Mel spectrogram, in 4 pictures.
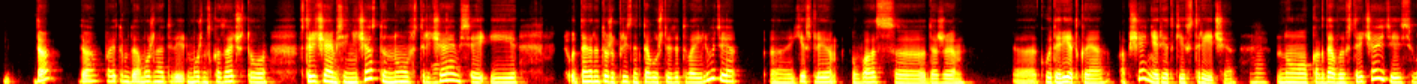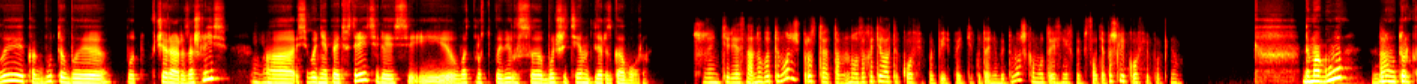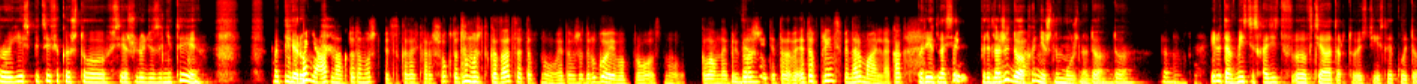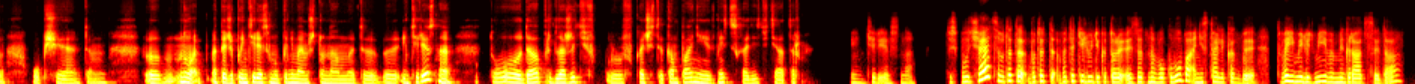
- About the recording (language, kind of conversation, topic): Russian, podcast, Как понять, что ты наконец нашёл своё сообщество?
- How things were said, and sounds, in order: tapping; chuckle; laughing while speaking: "кто-то может"; unintelligible speech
